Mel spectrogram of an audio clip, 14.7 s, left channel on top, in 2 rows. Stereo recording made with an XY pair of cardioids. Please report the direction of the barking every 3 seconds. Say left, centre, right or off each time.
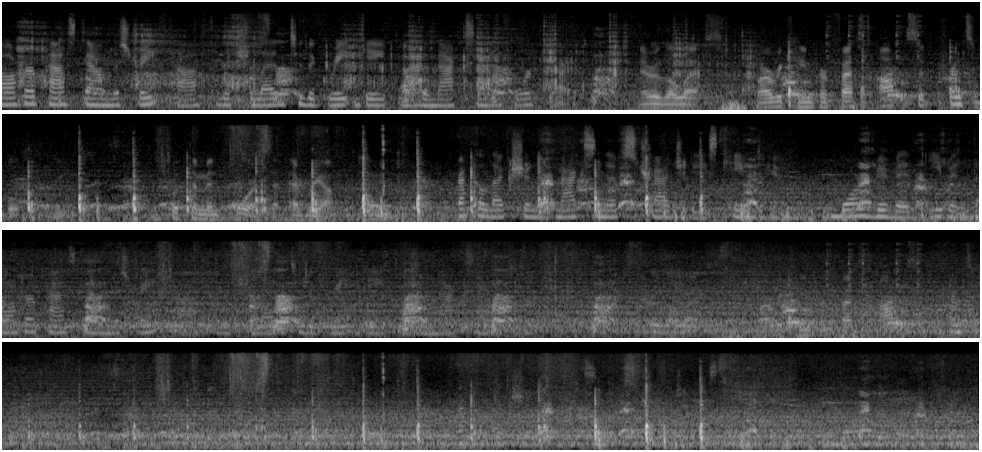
right, right, centre, centre, centre.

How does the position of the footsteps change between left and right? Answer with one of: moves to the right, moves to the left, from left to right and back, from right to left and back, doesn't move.
moves to the right.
